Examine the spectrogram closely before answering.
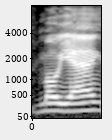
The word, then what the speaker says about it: Mojang: It's Mojang. There's no j sound, I believe, in Swedish, so it's a ja.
